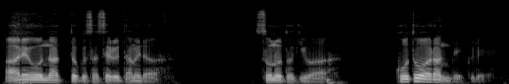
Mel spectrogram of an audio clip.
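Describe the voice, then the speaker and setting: A man's voice: low voice, animated. A man voicing a serious adult male character in a Japanese visual novel, firm and matter-of-fact. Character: serious adult man giving frank advice.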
